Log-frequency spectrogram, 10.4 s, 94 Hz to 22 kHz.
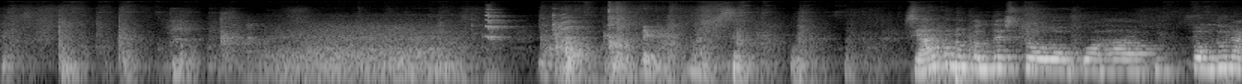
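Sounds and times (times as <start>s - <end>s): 
door scraping and rubbing as it is pushed closed: 1.9s - 4.2s
speech: 7.6s - 10.3s.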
